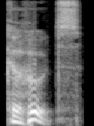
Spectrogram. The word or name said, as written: cahoots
